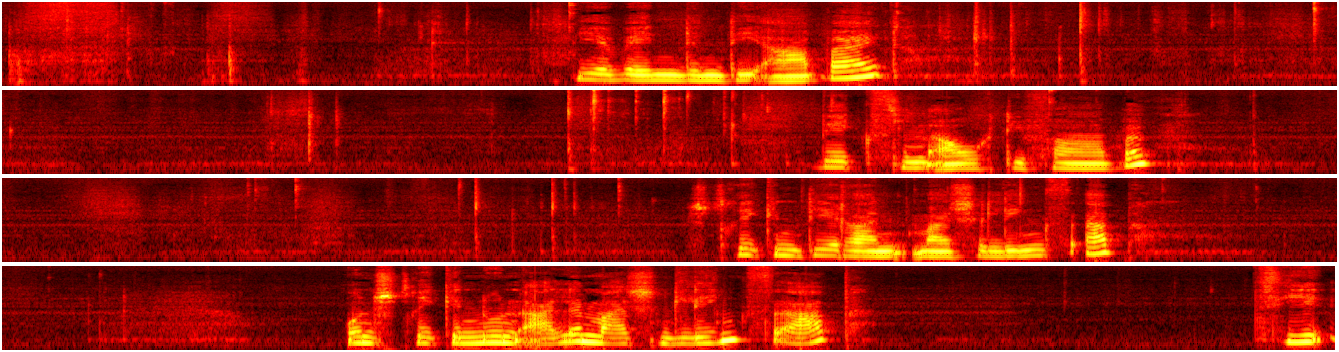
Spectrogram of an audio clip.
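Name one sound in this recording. Metal knitting needles click against each other.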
